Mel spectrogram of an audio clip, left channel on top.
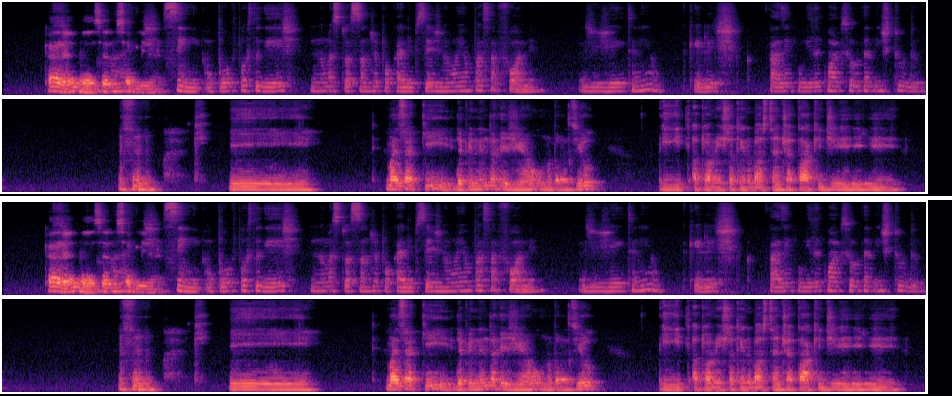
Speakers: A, on the left (about 65°); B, on the left (about 35°).
A: Caramba, essa
B: Mas,
A: eu não sabia.
B: sim, o povo português, numa situação de apocalipse, eles não iam passar fome, de jeito nenhum. Porque eles fazem comida com absolutamente tudo.
A: <laughs> E mas aqui, dependendo da região no Brasil, e atualmente está tendo bastante ataque de,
